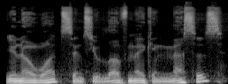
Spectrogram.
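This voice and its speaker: A male narrator voicing a spoiled, arrogant young rich man who bullies people, in a shrill, sneering, entitled way. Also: animated, unhurried, warm tone. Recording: long reverb.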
